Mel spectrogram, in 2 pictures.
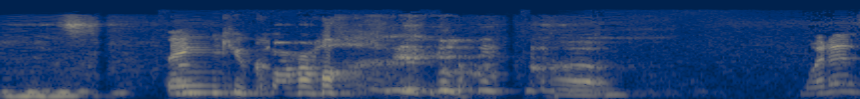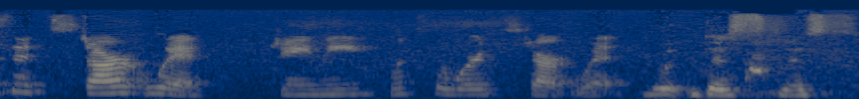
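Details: Adult woman, group leader; Normal speech.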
